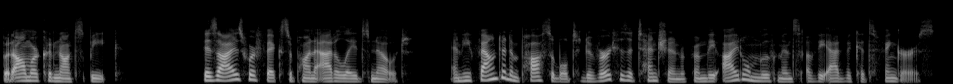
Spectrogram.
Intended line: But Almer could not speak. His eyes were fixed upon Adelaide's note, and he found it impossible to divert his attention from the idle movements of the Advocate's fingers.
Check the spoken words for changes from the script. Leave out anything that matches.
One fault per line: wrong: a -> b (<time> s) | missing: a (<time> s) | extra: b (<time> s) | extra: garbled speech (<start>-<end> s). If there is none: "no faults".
no faults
